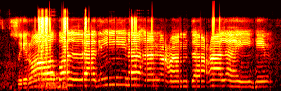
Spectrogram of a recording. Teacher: তারপরে সিরাতাল্লাযীনা আন'আমতা আলাইহিম, দুইটা জিনিস খেয়াল রাখবো। আন'আমতা আইন গলার ভেতর থেকে, তারপরে আবার আলাইহিম এখানে আইন গলার ভেতর থেকে।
